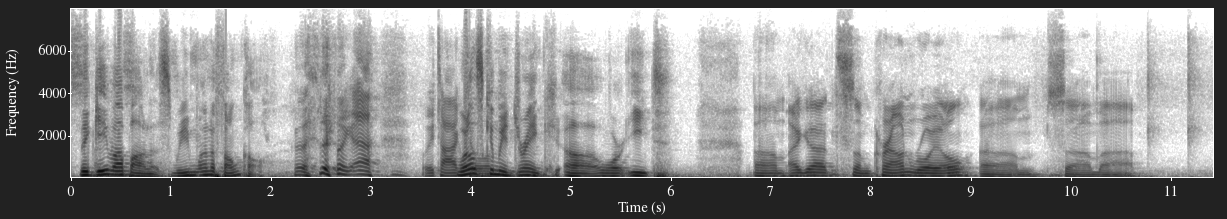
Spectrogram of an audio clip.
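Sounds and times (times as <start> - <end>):
speech: 0.0 - 6.1, 6.8 - 10.7
finger snapping at a casual gathering at a house: 10.8 - 11.4.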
